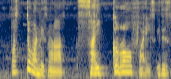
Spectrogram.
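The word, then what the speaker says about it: psychrophiles: Optimum growth temperature first one is known as cyr files it is pronounced as Cyro P silent cyr files next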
